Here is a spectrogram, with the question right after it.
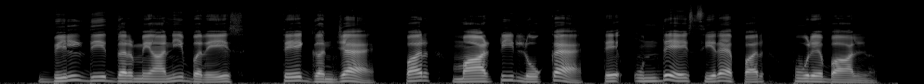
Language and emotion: Dogri, neutral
